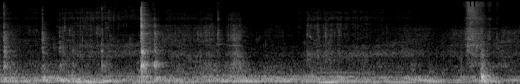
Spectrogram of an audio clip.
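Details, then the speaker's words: Ravenheat 85CSI boiler after adding leak sealer and repressurising: a low bubbling gurgle with sputters over the boiler hum as trapped air is expelled through the automatic air vent on top, lasting a short while. "So that's the air getting expelled from the automatic air vent on the top up there. That's what you can hear."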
